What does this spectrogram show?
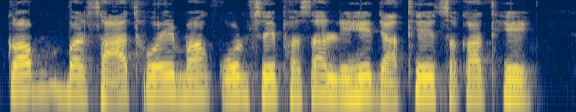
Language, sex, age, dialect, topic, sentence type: Chhattisgarhi, female, 18-24, Central, agriculture, question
